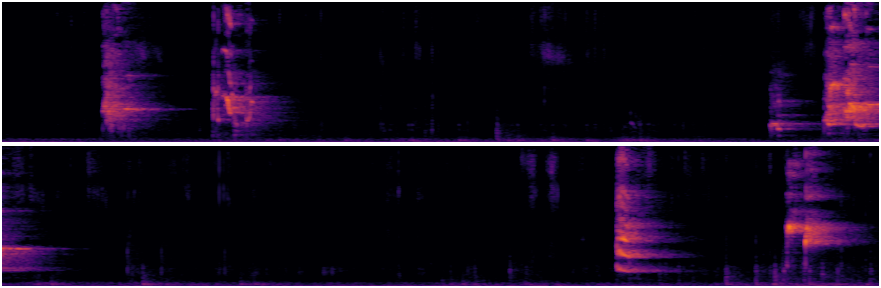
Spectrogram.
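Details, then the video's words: ['Domestic lovebirds, six birds kept as a family, eating and singing; paired bursts of sharp, grating high chirps coming in three groups, with soft background rustle.'] "Bird sounds for lonely lovebirds (Eating, Singing & Chirping Sounds)"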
